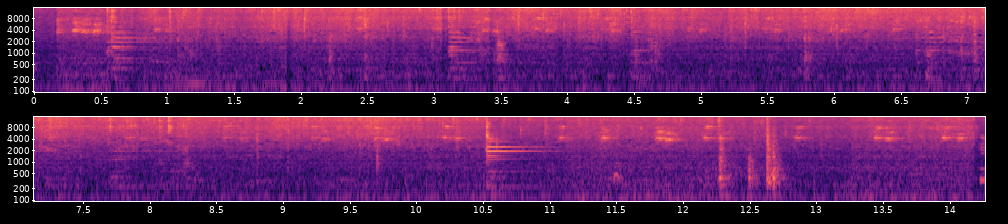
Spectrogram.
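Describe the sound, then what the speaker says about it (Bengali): Pointed gourd and prawns with salt frying in a pan while being stirred, a steady close sizzle with scraping spatula strokes and a few sharper clacks near the end. "দু মিনিট নাড়াচাড়া করে ভেজে নিয়েছি"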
